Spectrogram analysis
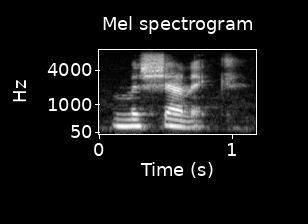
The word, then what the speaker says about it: mechanic: they wanted to say mechanic, which makes sense because the CH in machines, sh, and then the CH in mechanic, why isn't it pronounced with a sh? It turns into a k, because all of a sudden it's a different word.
